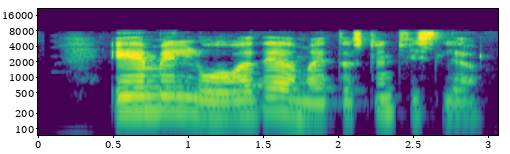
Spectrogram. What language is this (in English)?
Icelandic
